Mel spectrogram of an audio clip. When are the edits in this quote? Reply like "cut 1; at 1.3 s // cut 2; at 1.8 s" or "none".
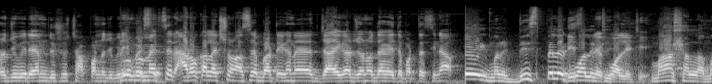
cut 1; at 1.2 s // cut 2; at 4.6 s

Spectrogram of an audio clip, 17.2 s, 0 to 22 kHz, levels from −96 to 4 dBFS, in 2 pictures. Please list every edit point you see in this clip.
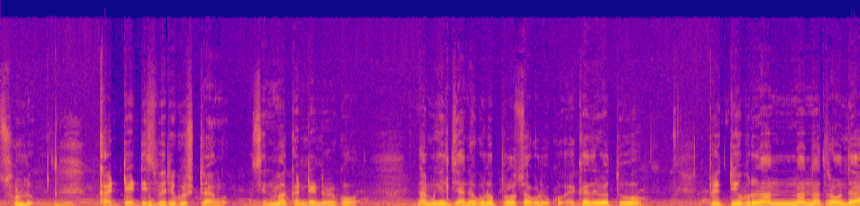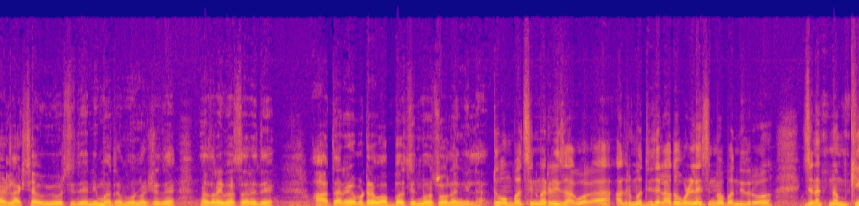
cut 1; at 13.5 s

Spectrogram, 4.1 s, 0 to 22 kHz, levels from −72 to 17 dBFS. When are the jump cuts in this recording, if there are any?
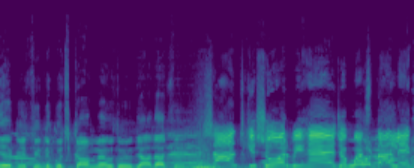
cut 1; at 2.0 s

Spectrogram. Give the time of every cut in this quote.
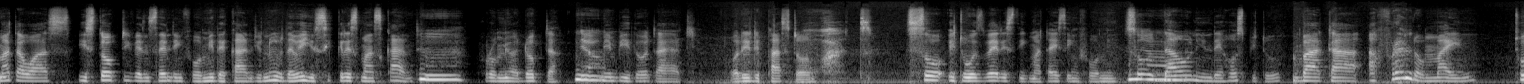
cut 1; at 12.8 s

